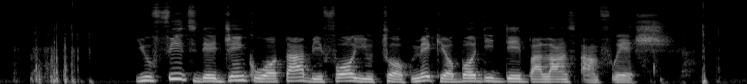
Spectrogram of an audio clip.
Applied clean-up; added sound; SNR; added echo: neural mask model Resemble Enhance denoiser.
